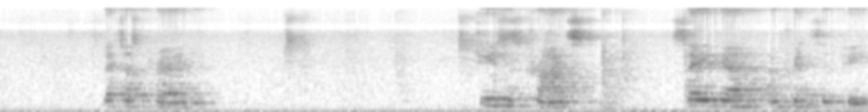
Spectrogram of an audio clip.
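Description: An elderly woman speaks slowly into a microphone in a large echoing hall.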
